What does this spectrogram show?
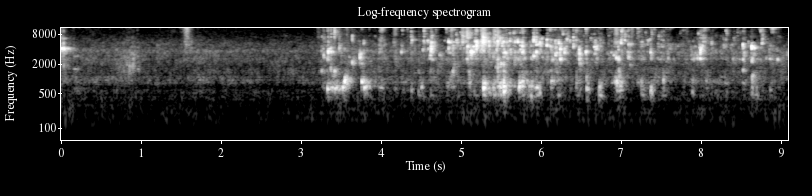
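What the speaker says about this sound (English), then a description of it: "I'm gonna add about 1 cup of water to it" Water pours into tomato detox juice in a Ninja blender, a splashing, trickling stream that begins after about three seconds of near quiet and continues unevenly to the end.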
